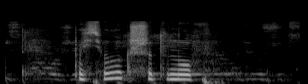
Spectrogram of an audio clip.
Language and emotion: Russian, neutral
